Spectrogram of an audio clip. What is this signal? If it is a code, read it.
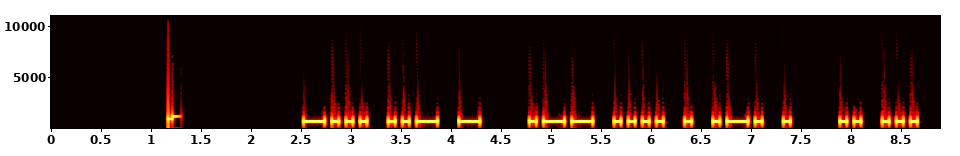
Morse code, heard as a keyed tone, about 17 wpm, 700 Hz. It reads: BUT WHERE IS
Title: Sentences from Top 1000 Words - Review Part 5 - 17wpm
